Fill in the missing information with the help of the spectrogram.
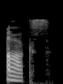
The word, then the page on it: auks: British English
